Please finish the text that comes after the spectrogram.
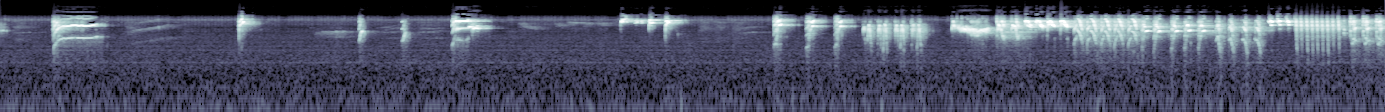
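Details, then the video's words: Red siskin, Venezuela: scattered high chirps and whistles at first, then a sustained, rapid twittering song with buzzy trills over the final five seconds. "Canto Cardenalito Venezuela"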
